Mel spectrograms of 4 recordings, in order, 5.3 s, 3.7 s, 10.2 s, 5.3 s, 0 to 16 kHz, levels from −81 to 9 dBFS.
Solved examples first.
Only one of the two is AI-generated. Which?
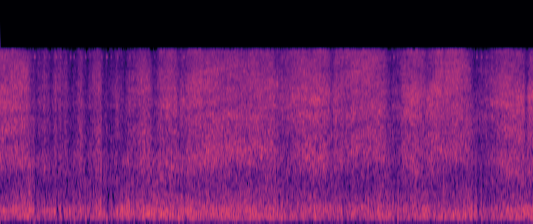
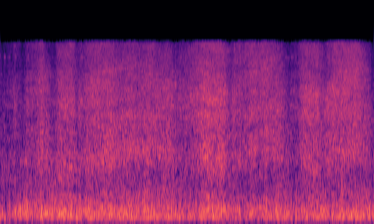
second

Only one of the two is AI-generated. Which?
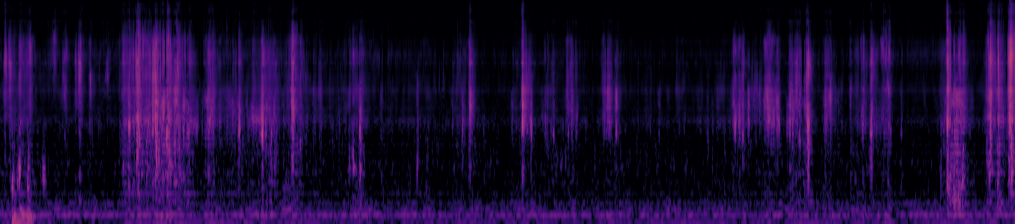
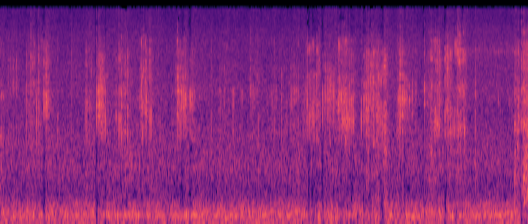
first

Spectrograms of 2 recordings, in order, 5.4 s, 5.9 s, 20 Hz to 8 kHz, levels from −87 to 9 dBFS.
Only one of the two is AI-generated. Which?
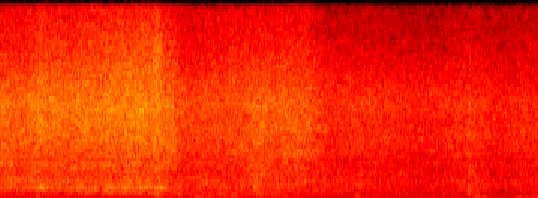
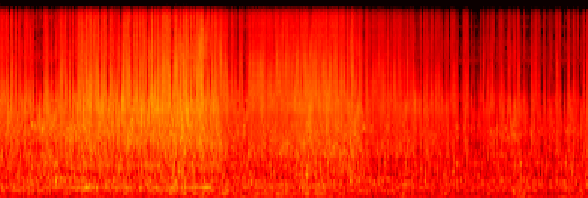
second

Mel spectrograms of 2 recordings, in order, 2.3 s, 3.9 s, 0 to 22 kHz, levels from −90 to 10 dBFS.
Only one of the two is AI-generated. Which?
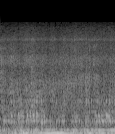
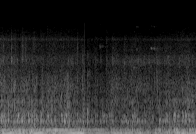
second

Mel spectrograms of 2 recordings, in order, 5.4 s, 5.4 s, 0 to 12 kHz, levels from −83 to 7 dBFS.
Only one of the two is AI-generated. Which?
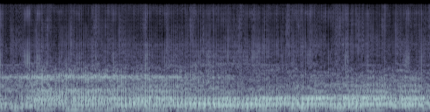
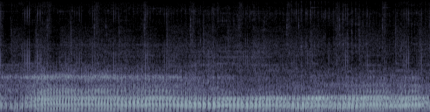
first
